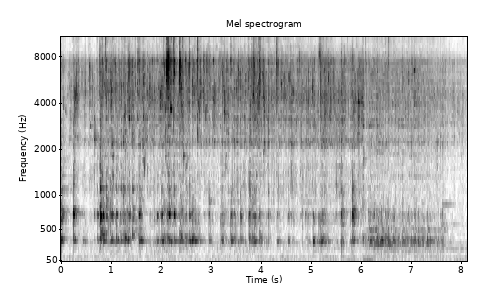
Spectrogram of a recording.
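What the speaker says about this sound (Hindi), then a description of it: "तो अब ये गूंदे डाल देते हैं हमारे ऑयल के अंदर।" Fresh gunde fruits tip into hot mustard oil, setting off a loud, continuous sizzling and bubbling frying hiss that swells and settles over several seconds, with no talking.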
